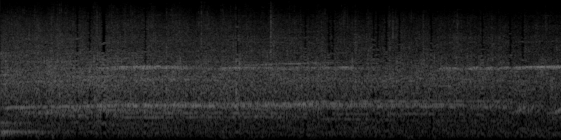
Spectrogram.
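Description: Steady applause from a church congregation honouring Julie Mambouene, an even, continuous patter of many hands heard at a distance, with faint held musical tones running underneath.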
